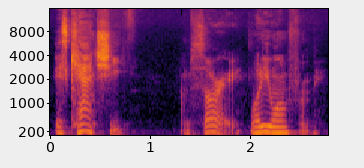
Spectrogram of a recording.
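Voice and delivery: ordinary delivery, nothing marked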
